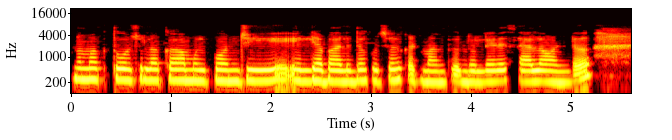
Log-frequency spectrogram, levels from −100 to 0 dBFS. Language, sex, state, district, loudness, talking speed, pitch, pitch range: Tulu, female, Karnataka, Dakshina Kannada, -18 LUFS, 120 wpm, 225 Hz, 215-235 Hz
